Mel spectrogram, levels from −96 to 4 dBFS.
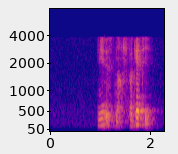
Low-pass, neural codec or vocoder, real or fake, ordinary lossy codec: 7.2 kHz; vocoder, 44.1 kHz, 80 mel bands, Vocos; fake; AAC, 16 kbps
